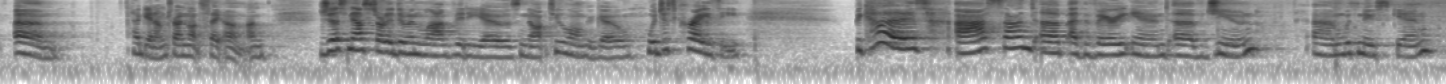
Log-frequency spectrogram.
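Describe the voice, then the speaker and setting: A woman's fairly high voice with lively intonation, at a fairly slow pace with long, frequent pauses, amid noticeable background noise and audible room echo. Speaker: hairstylist and direct sales seller. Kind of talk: live video testimony. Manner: hesitant, many fillers.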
